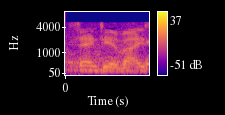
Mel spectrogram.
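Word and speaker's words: Sangiovese: Now, it's a shame that San Giovese, the late scratch, or San Giovese. How do you say it? – San Giovese. It's a wine, yes, yeah.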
